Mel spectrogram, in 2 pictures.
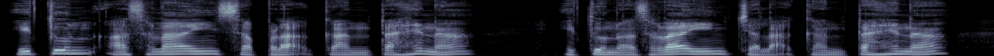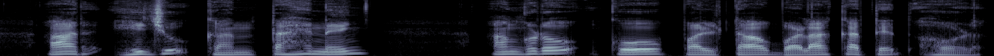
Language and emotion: Santali, neutral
